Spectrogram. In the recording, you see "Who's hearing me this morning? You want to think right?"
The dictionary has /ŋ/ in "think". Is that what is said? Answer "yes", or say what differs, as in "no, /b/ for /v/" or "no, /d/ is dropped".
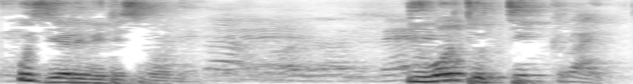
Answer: no, /ŋ/ is dropped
